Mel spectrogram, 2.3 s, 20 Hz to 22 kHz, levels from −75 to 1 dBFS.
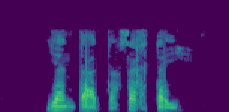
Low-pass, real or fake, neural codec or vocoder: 7.2 kHz; real; none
